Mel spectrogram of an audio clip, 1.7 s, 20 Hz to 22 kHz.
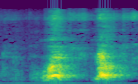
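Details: Rottweiler from a champion guard bloodline, kept in a kennel and used for breeding: two loud, deep, harsh barks about 0.6 seconds apart, each a full-bodied burst trailing off quickly, with no other sounds.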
